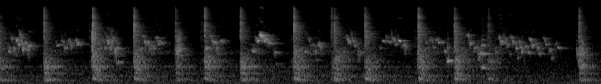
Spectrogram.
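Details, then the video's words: Green budgerigar alone in a cage, chattering: rapid sharp clicks about every half second over a soft warbling twitter, fairly quiet and indoors. "ПОПУГАЙ ПОЕТ И ЧИРИКАЕТ/ОДИН В КЛЕТКЕ/зеленый попугайчик"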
